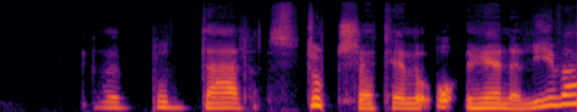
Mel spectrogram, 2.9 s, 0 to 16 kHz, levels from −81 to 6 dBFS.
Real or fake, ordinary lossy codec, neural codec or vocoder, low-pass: fake; none; codec, 44.1 kHz, 2.6 kbps, DAC; 14.4 kHz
